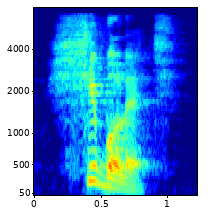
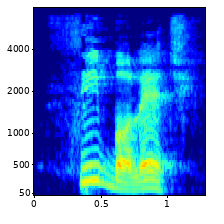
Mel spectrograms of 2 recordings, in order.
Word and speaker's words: chibolete: não diziam peço seis então diga chibolete se ele dissessem se bolete com a letra s sem conseguir pronunciar corretamente a palavra prendi-lo e matavam no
